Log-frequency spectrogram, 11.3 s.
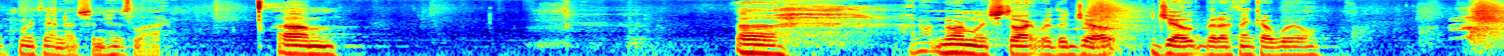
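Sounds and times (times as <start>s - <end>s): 
speech: 0.0s - 1.4s, 2.1s - 2.6s, 5.5s - 6.1s, 6.8s - 10.0s
person sneezing: 8.1s - 8.6s, 10.9s - 11.2s.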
